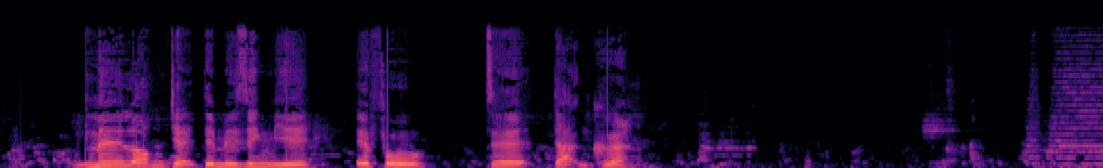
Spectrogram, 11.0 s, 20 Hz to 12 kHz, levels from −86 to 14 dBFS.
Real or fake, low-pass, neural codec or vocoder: real; 9.9 kHz; none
